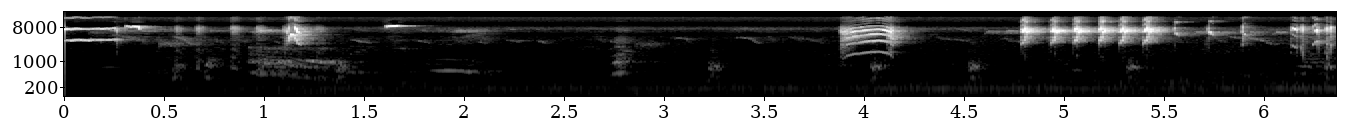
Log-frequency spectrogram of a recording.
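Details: Six-year-old caged Olive-backed Sunbird singing to provoke rivals: thin, high chirps and sharp upward-sweeping notes, then a quick run of bright repeated notes forming a buzzy trill near the end, over a steady low electrical hum.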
